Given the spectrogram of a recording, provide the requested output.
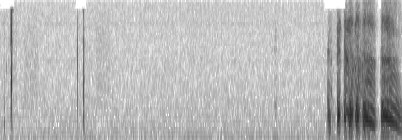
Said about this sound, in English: I'm purposely clearing my throat.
